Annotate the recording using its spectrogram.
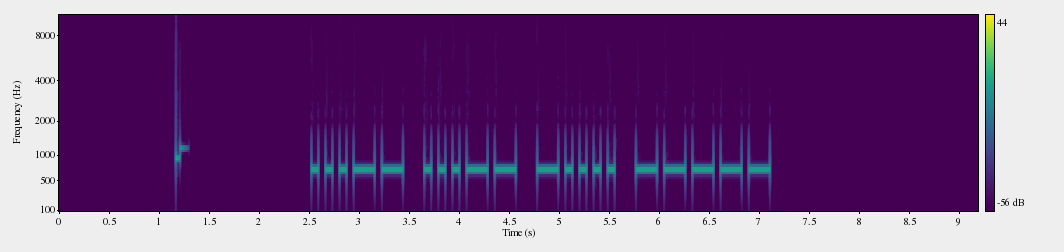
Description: Morse code, heard as a keyed tone, about 17 wpm, 700 Hz. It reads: 3360
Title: Numbers - 4-Digit 17wpm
